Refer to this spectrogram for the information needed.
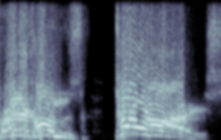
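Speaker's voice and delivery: high, loud screamed delivery. Doing a Beast Wars impression: David Kaye impression, Sean Connery screaming. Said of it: "That's my impression".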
